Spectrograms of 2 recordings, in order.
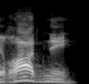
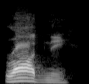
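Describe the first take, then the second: First: "Rodney" with a uvular gargled r. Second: "Rodney" with an ordinary English r. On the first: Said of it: "that's how they say their R's". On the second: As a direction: start "Rodney" with the tongue-curled r. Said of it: "they can't say, for example". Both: Shown as a demonstration.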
